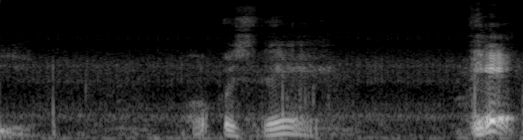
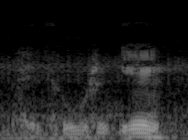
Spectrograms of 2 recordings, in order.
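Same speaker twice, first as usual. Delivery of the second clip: ordinary delivery, nothing marked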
